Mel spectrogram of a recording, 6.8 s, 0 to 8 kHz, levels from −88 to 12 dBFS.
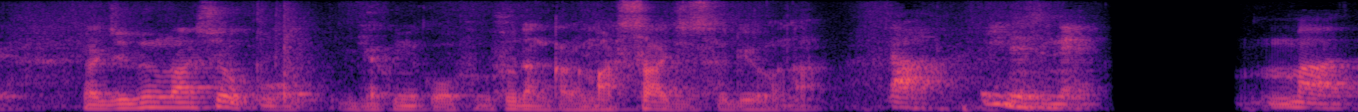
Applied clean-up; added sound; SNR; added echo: none; Cowbell; 19 dB; none.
